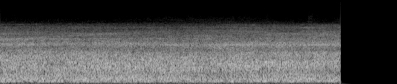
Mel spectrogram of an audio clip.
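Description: An F-18 fighter jet flies overhead, a loud, steady broadband engine roar that holds constant for about three and a half seconds before cutting off abruptly.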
